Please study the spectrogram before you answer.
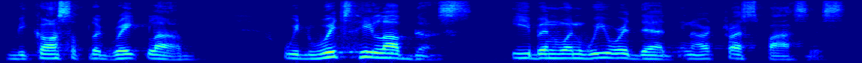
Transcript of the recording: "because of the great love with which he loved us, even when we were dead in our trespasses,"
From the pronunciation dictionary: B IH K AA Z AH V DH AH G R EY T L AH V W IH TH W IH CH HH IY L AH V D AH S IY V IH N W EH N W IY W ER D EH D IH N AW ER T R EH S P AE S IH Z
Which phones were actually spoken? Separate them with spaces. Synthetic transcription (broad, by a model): B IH K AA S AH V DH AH G R EY T L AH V W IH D W IH CH HH IY L AH V D AH S IY V IH N W EH N W IY W ER D EH D IH N AW ER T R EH S P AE S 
